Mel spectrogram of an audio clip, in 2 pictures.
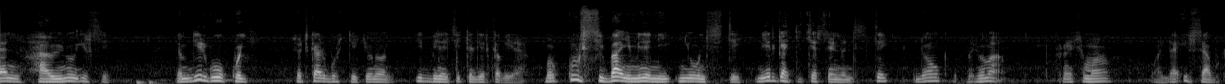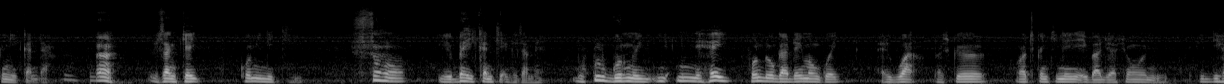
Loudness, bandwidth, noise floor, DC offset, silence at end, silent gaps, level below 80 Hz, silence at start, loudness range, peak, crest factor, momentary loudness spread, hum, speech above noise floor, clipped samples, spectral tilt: -30 LUFS; 16 kHz; -54 dBFS; under 0.1%; 0 s; none; -64 dBFS; 0 s; 8 LU; -8 dBFS; 22 dB; 17 LU; none; 25 dB; under 0.1%; -7.5 dB/octave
